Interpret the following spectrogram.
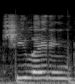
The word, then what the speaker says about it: chelating: And people go, oh, what's that, chelating? I've heard it pronounced all kinds of different ways.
